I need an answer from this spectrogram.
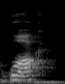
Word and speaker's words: walk: Porque, por ejemplo, en la siguiente palabra, walk, la L es muda.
